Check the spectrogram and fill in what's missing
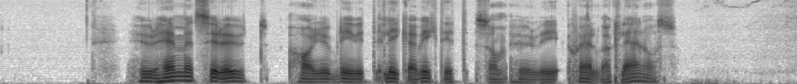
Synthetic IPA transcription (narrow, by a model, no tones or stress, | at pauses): hɵɾɦɛmːət̪seːɾʉ̟ːt̪ | haɾjɵbliːvɪt̪liːkʰa̰vɪkt̪ʰɪt̪sɔmɦɵɾvɪɧɛlva̰kʰlɛːɾɔ̰s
